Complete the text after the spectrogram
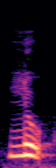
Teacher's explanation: زبان کے کنارے سائڈ کے داڑوں کو لگانے سے لام ادا ہوتا ہے. لام پر پیش ہے، نہیں کھینچیں گے.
